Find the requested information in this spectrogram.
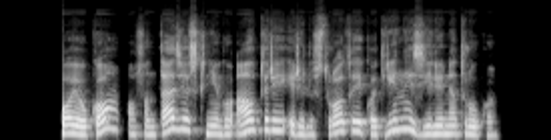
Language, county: Lithuanian, Šiauliai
